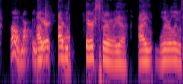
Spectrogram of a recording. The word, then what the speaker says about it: Sferro: know where is it it's sparoh right am I saying it right yep you're saying it right okay perfect so I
